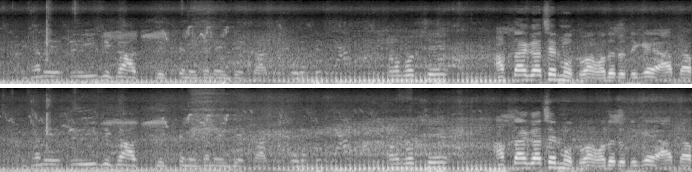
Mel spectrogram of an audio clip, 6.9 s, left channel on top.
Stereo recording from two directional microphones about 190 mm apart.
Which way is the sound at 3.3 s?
35° right (ahead or behind).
